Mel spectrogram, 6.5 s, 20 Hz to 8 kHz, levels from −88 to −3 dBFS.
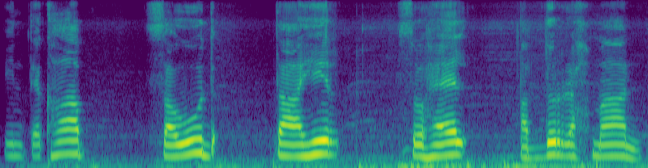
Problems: none marked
